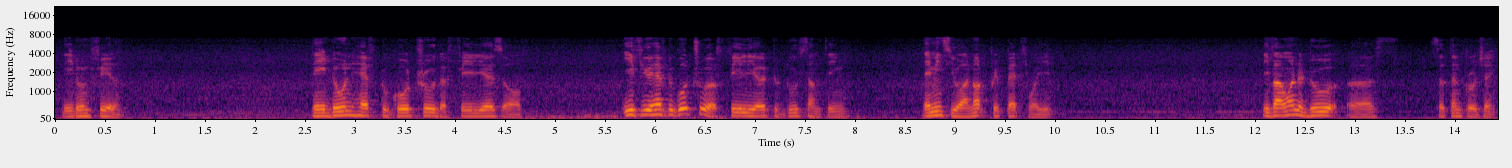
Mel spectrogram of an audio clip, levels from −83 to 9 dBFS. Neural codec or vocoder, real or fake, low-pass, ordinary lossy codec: none; real; 7.2 kHz; none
